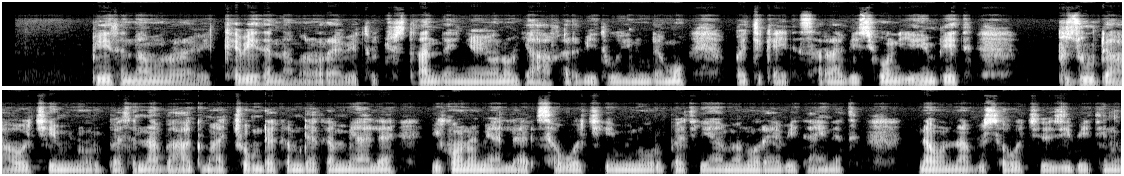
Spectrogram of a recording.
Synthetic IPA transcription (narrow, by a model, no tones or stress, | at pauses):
b̥e̞t̪ɨnːaməno̞ɾjaβe̞t̪kʰəβe̞t̪ɨnːaməno̞̰ɾjaβe̞t̪ʰo̞t͡ʃːwʊst̪ʼand̪əɲːawjɛho̞nəwjɛʔa̰fəɾbe̞̰t̪wɔjnɨmd̪əɡmo̞b̥ət͡ʃʼɪkʼa̰jɛ̰t̪ʰə̥sərːabet̪si̥ho̞njɪhɨmbe̞t̪ | b̥ɨzud̪ahawo̞t͡ʃːjɛmːino̞̰ɾubːət̪ɨnːabəa̰kʼma̰t͡ʃːɛwmd̪əkʰəmd̪əkʰəmːijaləʔikʰo̞no̞mijalːə̰səwːo̞t͡ʃːjɛmːino̞ɾubːət̪jɛməno̞ɾjaβe̞t̪ʰa̰jnət̪nəwɨnːabɨzusəwːo̞t͡ʃːbəzːihbe̞t̪jino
